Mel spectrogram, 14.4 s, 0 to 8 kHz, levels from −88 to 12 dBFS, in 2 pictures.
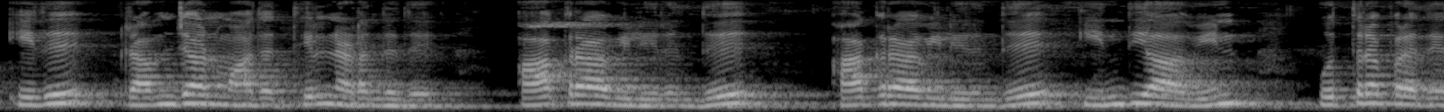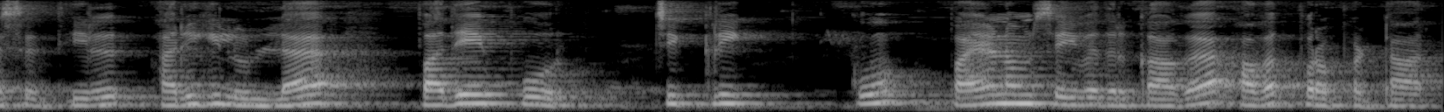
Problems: constant background noise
